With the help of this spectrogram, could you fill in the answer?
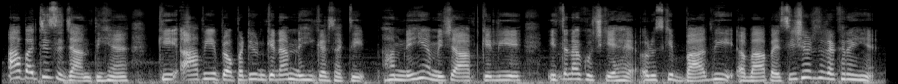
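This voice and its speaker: A woman's voice: mid-range voice, expressive, moderate pace, slight background noise, close to an everyday voice. A woman voicing a spiteful, jealous elder daughter-in-law in a cartoon family drama, haughty and taunting. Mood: demanding. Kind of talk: Hindi cartoon moral-story voice acting.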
